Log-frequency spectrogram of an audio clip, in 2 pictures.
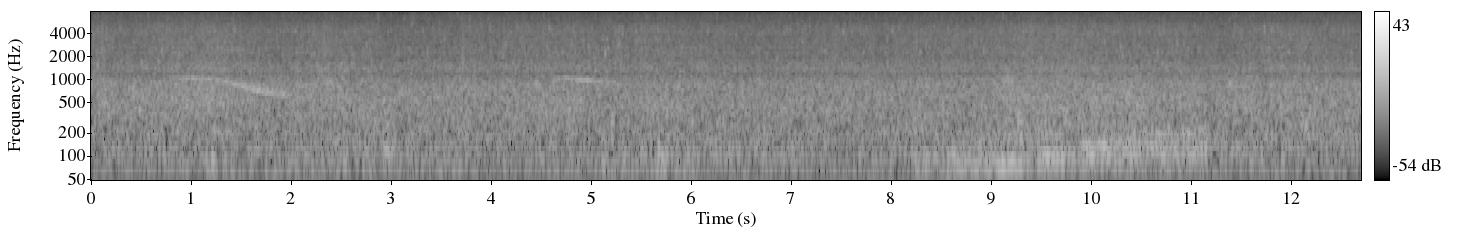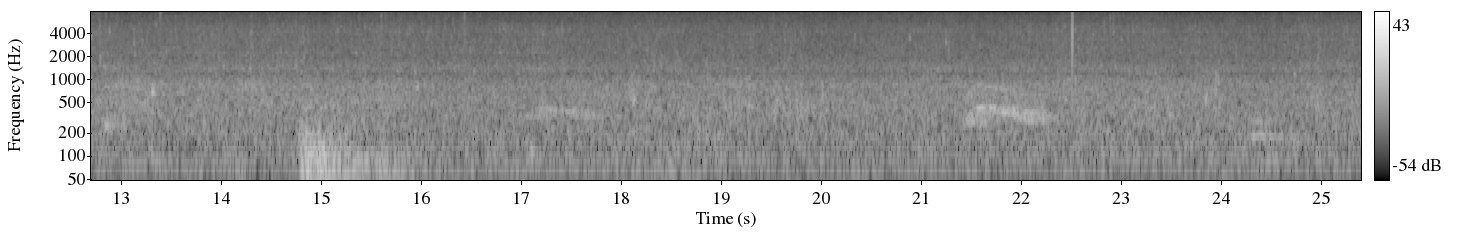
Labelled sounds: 1.3	1.7	humpback whale, 0.78 to 0.97 kHz
4.6	5.1	humpback whale, 0.91 to 1.1 kHz
21.6	21.9	humpback whale, 0.78 to 0.84 kHz

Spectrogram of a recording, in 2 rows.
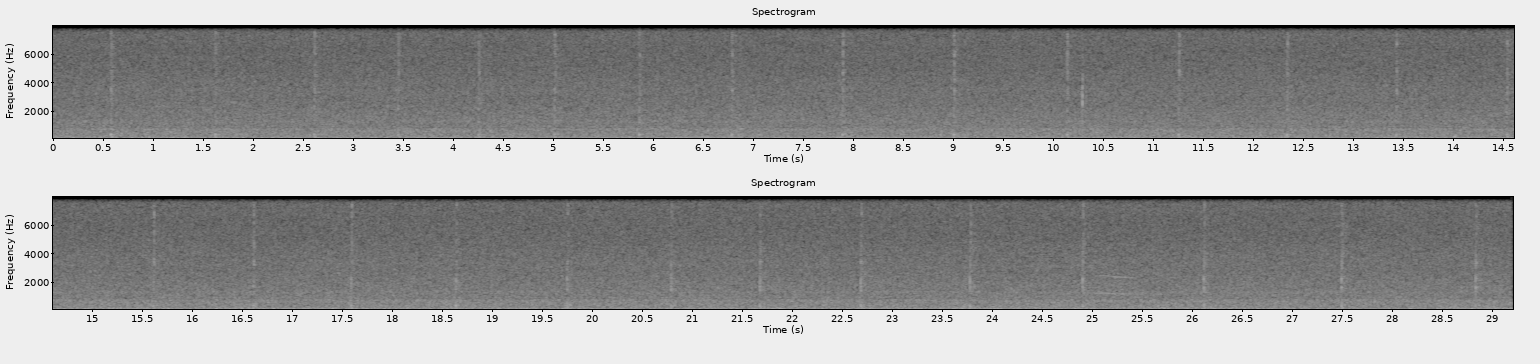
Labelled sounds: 25.1	25.5	killer whale, 2.3 to 2.5 kHz

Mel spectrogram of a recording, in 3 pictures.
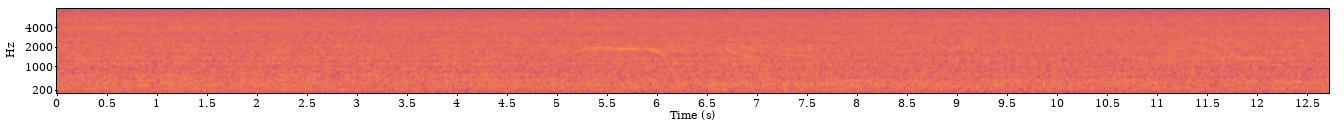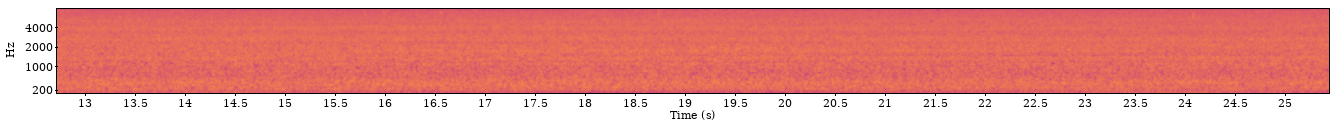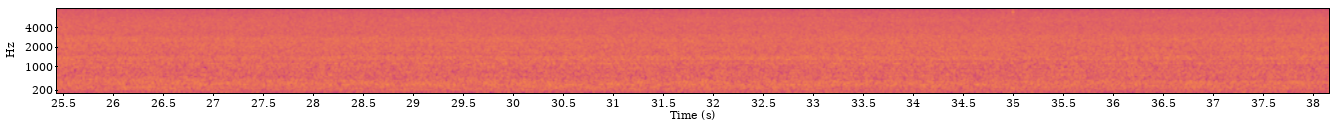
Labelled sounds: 5.0	6.2	killer whale, Bigg's (transient), 0.10 to 3.0 kHz
6.5	7.6	killer whale, Bigg's (transient), 0.74 to 3.3 kHz
11.0	12.2	killer whale, Bigg's (transient), 0.72 to 3.2 kHz

